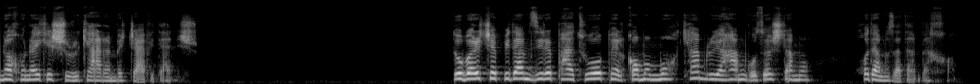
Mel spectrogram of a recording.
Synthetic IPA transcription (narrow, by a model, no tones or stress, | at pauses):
nɒːxunɒːjiːcʰeʃuɾuːcʰæɾd̪æmbed͡ʒæ̰vḭːd̪æ̰neʃu̥ | d̪̥o̞bɒːɾet͡ʃʰe̞piːd̪æmziːɾe̞pʰæt̪ʰuːopʰe̞lkʰɒːmomohcʰæmruːjeɦæmɡo̞zɒːʃt̪æmo̞ | xo̞d̪æmo̞zæd̪æ̰mbe̞xɒ̰ːb̥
